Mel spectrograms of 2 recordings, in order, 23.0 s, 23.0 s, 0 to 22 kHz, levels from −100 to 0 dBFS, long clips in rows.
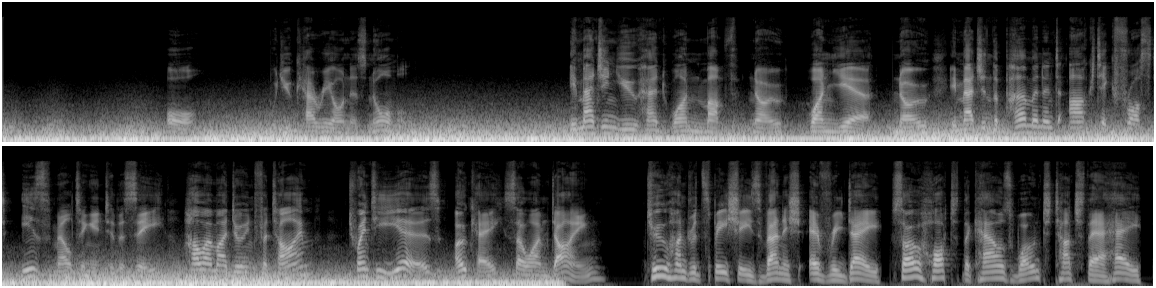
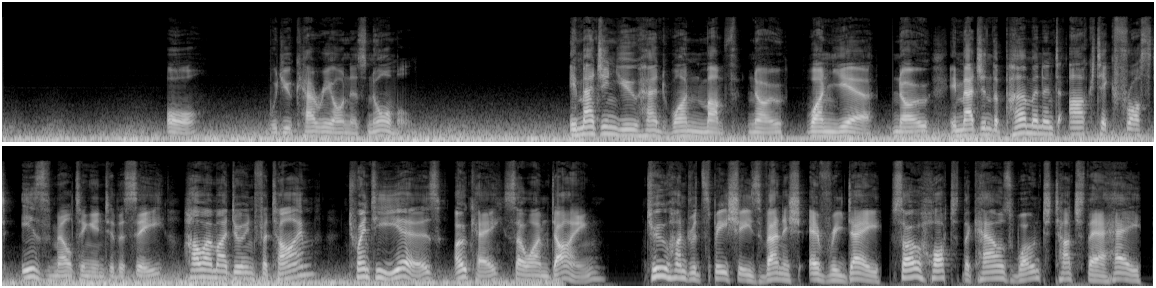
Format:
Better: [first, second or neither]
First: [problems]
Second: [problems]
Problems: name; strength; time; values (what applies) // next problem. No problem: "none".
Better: second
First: low rumble; loud; until 17 s; 7 dB below the speech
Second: low rumble; faint; until 17 s; 25 dB below the speech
